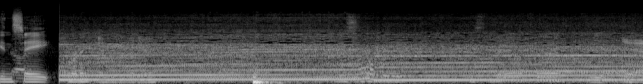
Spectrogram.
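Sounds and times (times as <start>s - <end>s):
speech: 0.0s - 0.9s
small turbocharged Fiat car engine humming: 0.6s - 6.4s
low thump: 2.5s - 3.2s.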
